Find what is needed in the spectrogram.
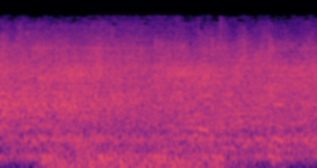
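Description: Steady background noise of a large sports hall with faint, indistinct voices of people talking in the distance.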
